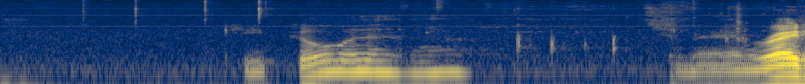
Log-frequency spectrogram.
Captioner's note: clicks tongue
